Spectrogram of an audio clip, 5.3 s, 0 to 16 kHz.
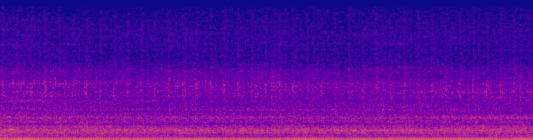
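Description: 1967 Ford Mustang's engine idling steadily with the hood up, running smoothly with little shake.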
